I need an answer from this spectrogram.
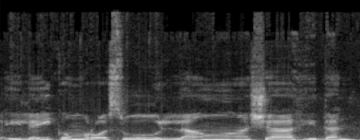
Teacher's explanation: نون ساکن یا تنوین کے بعد حروف اخفا میں سے اگر کوئی حرف آ جائے، یہاں پہ حروف اخفا میں سے شین ہے تو اس نون ساکن یا تنوین کو، ٹھیک ہے، نون ساکن یا تنوین کو کسی حد تک چھپا کے پڑھیں گے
